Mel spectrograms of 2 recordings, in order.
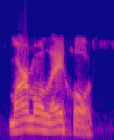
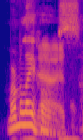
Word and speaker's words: Marmolejos: Marmolejos. – Marmolejos. Yeah, all right. – The J is an H.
